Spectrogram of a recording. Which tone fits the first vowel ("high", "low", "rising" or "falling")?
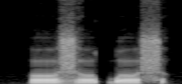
low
